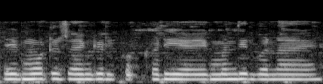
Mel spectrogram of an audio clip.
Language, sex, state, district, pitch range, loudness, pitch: Hindi, female, Rajasthan, Jaisalmer, 235-245 Hz, -13 LUFS, 240 Hz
